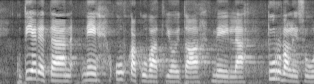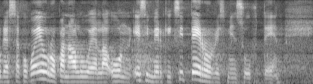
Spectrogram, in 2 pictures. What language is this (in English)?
Finnish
